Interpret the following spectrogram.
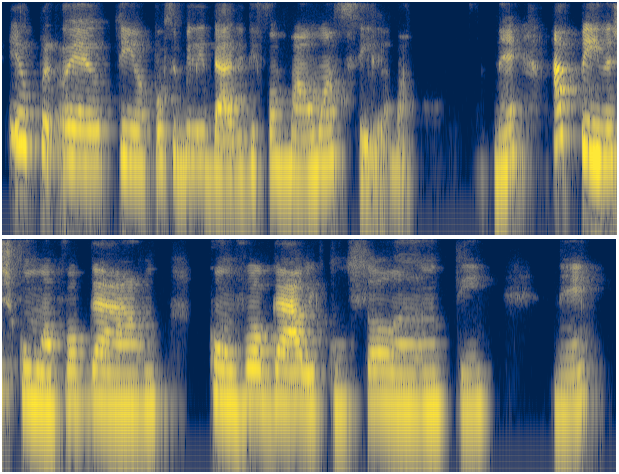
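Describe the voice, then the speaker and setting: A Brazilian woman teaching young children about syllables, slow and patient, often checking in with "né?" and "não é?". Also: mid-range voice, steady tone. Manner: slow and patient, asks "né?" and "não é?" after most points; says words slowly, syllable by syllable. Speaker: primary school teacher. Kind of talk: remote reading lesson for young children.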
